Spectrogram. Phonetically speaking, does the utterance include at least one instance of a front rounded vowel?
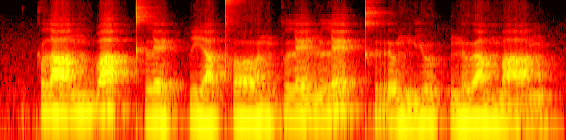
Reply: no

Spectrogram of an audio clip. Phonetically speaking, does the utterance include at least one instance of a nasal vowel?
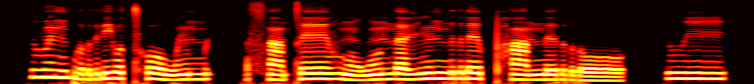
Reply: yes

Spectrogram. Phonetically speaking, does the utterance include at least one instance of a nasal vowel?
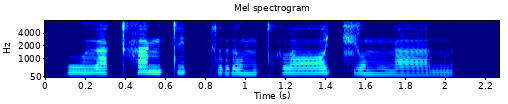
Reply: no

